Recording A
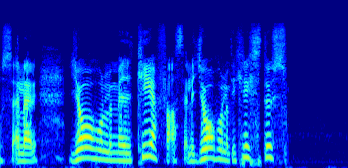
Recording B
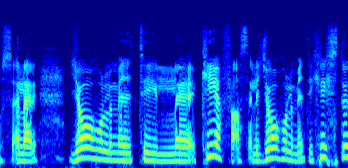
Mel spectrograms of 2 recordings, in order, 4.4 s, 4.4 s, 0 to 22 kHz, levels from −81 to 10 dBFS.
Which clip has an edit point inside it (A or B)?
A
